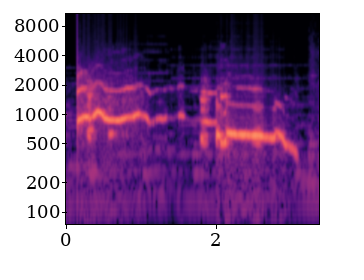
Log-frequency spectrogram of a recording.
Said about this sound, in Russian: И подпалили волку попу! Волк не смог выбраться из трубы быстро. Он медленно протискивался, пока не застрял окончательно. Волк завыл от боли.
